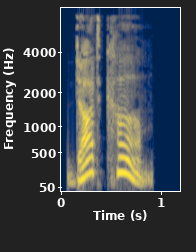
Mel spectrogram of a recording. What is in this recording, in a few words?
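"dot-com", British English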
